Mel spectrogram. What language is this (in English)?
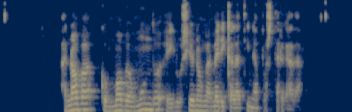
Galician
